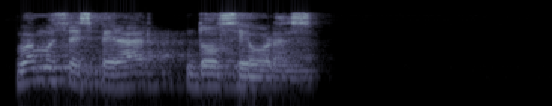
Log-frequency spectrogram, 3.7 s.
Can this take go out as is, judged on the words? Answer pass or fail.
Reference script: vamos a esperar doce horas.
pass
